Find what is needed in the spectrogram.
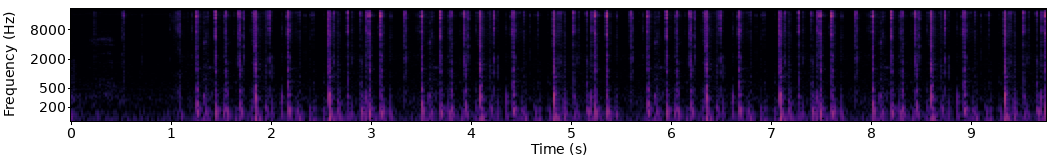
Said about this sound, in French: Ça, c'est le bruit du clavier de mon ordi. Du coup, je me suis amusé à le boucler. Je suis en train de retoucher un texte.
